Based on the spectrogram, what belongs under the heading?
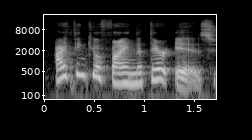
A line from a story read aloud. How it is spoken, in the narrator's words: she said sweetly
